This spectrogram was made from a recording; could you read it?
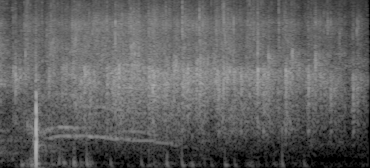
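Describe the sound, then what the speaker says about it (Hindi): An audience at a recognition event in Raipur breaks into fairly faint, sustained applause, marked at the start by a sharp knock and a brief whistle-like tone. "प्लीज एक शानदार तालियां बजाइए।"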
